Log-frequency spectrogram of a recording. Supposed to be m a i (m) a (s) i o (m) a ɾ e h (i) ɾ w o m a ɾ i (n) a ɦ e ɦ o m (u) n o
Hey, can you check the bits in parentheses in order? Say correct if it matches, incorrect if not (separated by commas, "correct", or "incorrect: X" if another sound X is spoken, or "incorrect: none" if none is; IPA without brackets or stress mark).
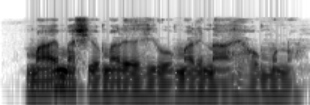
correct, incorrect: ʃ, correct, correct, correct, correct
